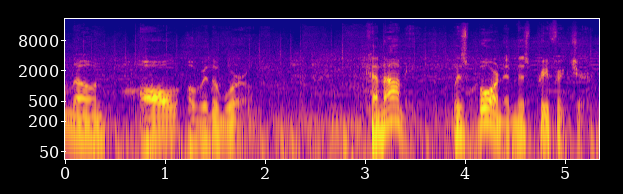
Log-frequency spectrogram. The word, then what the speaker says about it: Kanami: I've got I've been saying it wrong. Sorry. It's Konami, not Kamani.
